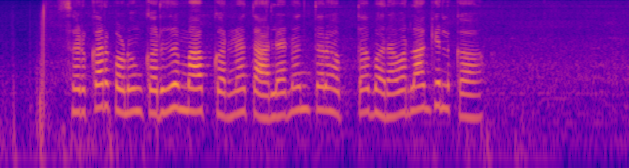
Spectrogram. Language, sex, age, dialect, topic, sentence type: Marathi, female, 41-45, Standard Marathi, banking, question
